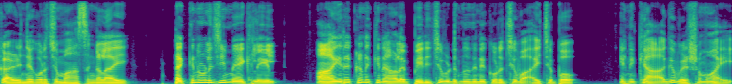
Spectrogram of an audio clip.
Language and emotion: Malayalam, sad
